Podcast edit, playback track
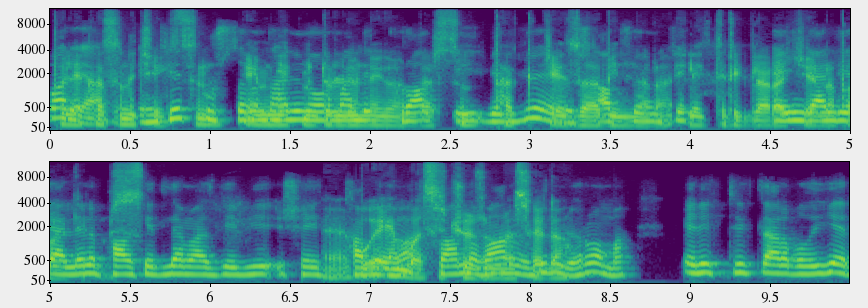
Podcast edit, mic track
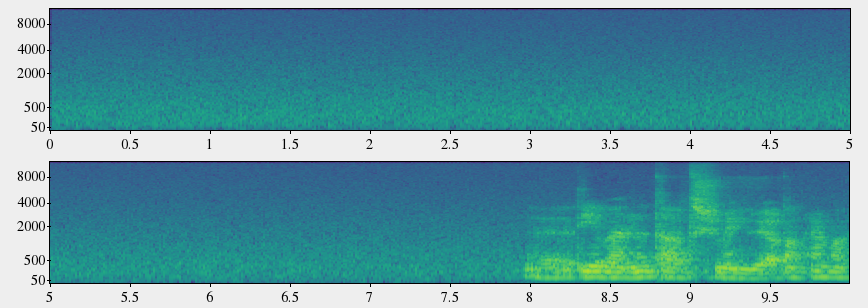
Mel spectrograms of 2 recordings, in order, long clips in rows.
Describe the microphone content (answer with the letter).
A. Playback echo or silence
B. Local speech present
B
